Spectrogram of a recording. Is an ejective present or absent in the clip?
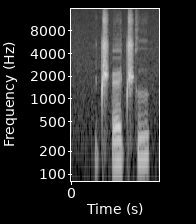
present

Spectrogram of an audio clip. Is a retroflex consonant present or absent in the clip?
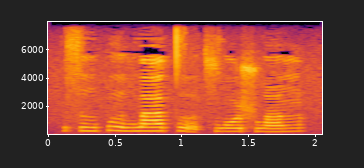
present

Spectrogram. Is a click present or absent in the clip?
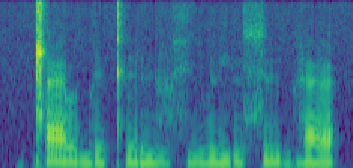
present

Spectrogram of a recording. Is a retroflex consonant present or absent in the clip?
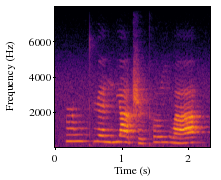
present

